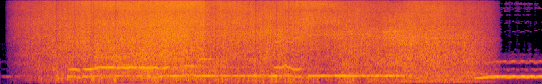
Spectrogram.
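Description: Loud, steady rushing noise of cycling on a wet road in the rain: wind on the microphone and tyre spray, fading in over the first second. A thin steady low hum runs underneath.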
